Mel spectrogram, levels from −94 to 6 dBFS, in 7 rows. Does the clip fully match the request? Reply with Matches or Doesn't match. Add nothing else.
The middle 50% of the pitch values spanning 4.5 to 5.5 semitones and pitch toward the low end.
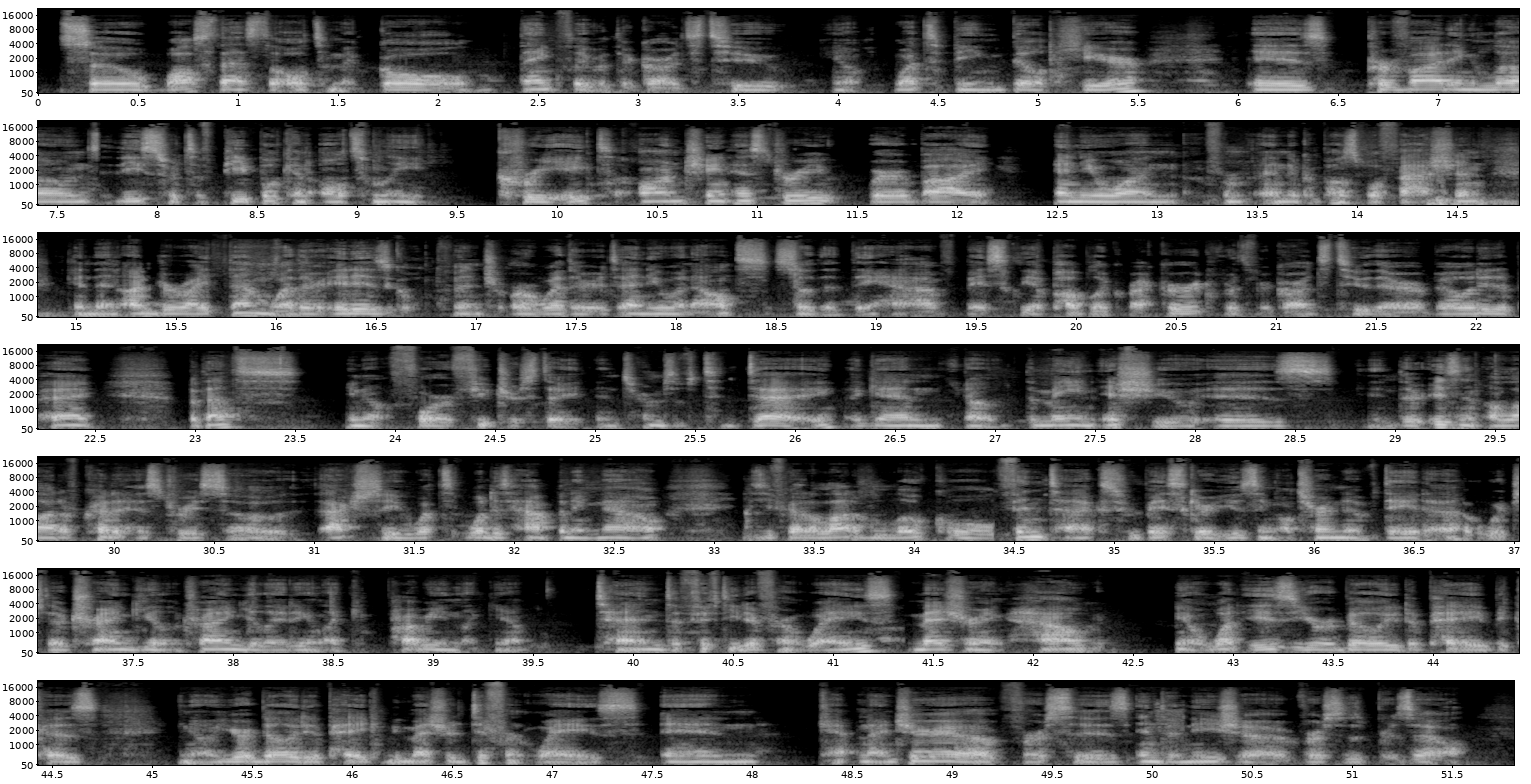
Matches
